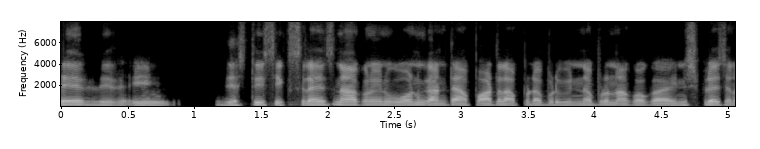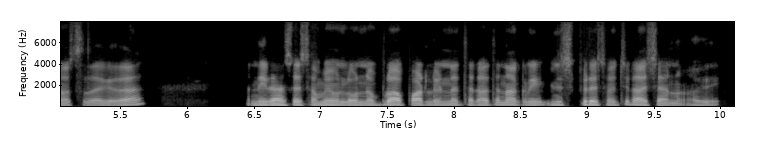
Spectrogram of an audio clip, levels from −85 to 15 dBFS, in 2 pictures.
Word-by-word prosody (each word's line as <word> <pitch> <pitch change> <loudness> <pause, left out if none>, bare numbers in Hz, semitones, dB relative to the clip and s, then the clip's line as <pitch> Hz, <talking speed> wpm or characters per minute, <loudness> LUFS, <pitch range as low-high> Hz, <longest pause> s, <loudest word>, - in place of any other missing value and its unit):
లేదు, 175 0 +5
లేదు. 140 -2 -2
ఏమి 145 -2 0 0.5
జస్ట్ 130 +6 -2
ఈ - - +2
6 155 0 -2
లైన్స్ 170 +3 +4
నాకు 165 -1 +4
నేను 155 -1 0
ఓన్‌గా 165 +1 +2
అంటే 145 - 0
ఆ - - -11
పాటలు 145 +2 +4
అప్పుడప్పుడు 145 -1 -3
విన్నప్పుడు 155 +4 -2
నాకొక 145 -1 -1 0.2
ఇన్స్పిరేషన్ 150 +2 0
ఒస్తది 135 +1 -6
గదా! 140 +6 +1 0.9
నిరాశ 145 0 +3
సమయంలో 140 -1 +1
ఉన్నప్పుడు 140 +5 +1
ఆ - - -8
పాటలు 145 0 +2
విన్న 145 0 -2
తర్వాత 140 +4 -1
నాకు 145 -2 -1 0.2
ఇన్‌స్పిరేషనొచ్చి 150 0 -1
రాసాను 135 -4 -1
అది. 130 0 -6
145 Hz, 180 wpm, -23 LUFS, 140-155 Hz, 0.9 s, లేదు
